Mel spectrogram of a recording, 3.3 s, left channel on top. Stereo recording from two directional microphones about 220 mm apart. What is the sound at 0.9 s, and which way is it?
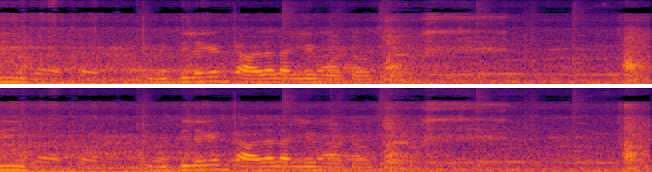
Speech, 15° left (ahead or behind).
